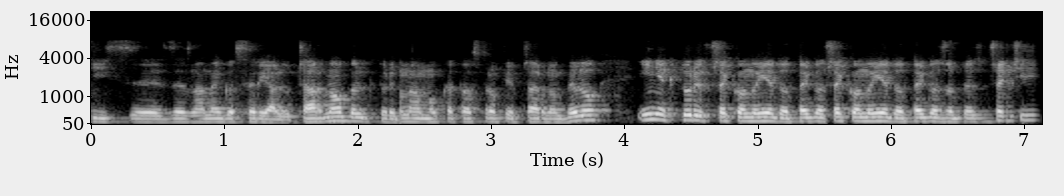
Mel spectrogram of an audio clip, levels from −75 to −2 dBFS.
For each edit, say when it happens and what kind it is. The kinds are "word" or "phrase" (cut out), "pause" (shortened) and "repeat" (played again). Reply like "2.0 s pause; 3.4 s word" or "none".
2.3 s word; 5.5 s repeat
